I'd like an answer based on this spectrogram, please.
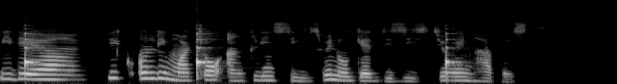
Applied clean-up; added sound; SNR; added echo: neural mask model RNNoise.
